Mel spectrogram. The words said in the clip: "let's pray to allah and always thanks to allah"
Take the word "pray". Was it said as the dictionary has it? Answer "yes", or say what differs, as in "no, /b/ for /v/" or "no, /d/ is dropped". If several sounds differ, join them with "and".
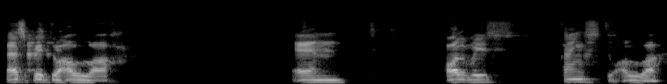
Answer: no, /ɹ/ is dropped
